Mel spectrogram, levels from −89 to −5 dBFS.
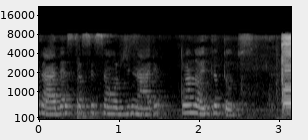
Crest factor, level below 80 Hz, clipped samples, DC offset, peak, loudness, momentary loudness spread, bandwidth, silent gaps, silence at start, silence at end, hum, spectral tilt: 26 dB; -76 dBFS; under 0.1%; under 0.1%; -12 dBFS; -44 LUFS; 7 LU; 8.4 kHz; none; 0 s; 0 s; none; 1 dB/octave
